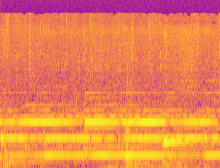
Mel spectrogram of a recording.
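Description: Gentle background music: sustained pitched notes, with a new note entering every half second or so.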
